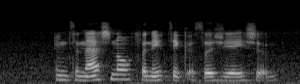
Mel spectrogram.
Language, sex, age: English, female, 19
